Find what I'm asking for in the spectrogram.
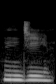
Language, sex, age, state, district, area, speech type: Urdu, female, 18-30, Bihar, Saharsa, rural, spontaneous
